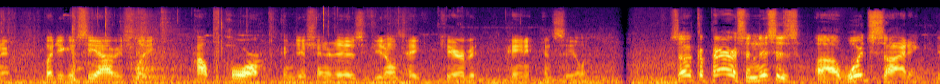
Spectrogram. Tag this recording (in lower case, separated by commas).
speech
